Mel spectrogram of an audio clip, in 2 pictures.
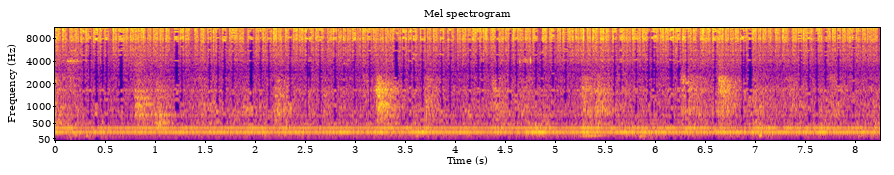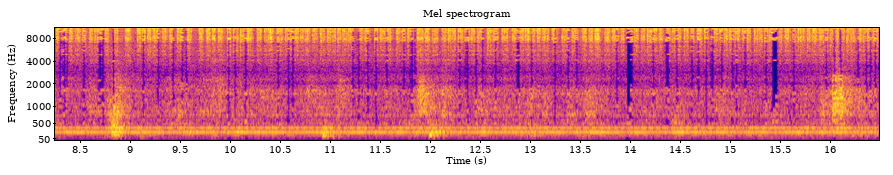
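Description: A steady low electrical hum, with a few soft rustles and light taps as nautical rope is wrapped and pressed around a plastic hula hoop.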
